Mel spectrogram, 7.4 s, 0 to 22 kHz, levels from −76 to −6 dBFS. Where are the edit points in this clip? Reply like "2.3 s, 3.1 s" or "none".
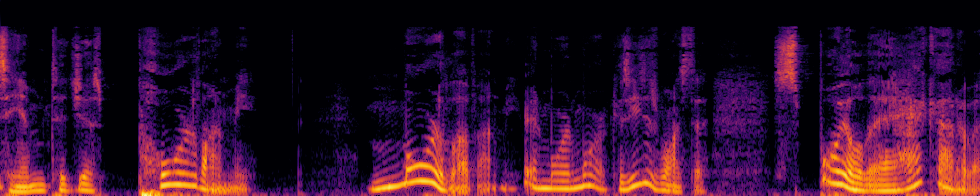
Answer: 1.5 s, 3.9 s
